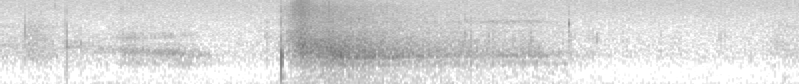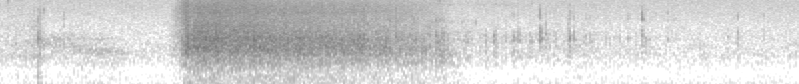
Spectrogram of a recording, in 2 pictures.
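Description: A woman blows air in short puffs close to a microphone.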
